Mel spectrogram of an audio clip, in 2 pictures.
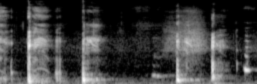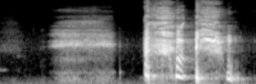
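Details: An adult woman gives a series of short, harsh coughs in irregular bursts with a breathy pause between; she says the cough is not due to Corona.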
